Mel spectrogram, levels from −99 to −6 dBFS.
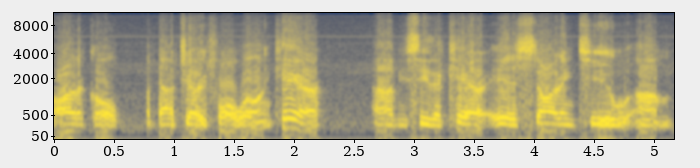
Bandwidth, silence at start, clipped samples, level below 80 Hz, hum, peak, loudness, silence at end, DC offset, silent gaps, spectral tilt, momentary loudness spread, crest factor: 11 kHz; 0 s; 5%; -40 dBFS; none; 0 dBFS; -6 LUFS; 0 s; 0.7%; none; -2 dB/octave; 7 LU; 6 dB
